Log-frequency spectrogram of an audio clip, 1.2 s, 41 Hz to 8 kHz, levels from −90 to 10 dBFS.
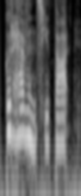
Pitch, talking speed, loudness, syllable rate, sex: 195 Hz, 195 wpm, -17 LUFS, 5.4 syllables/s, female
